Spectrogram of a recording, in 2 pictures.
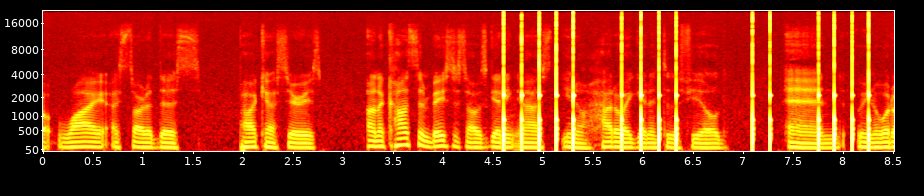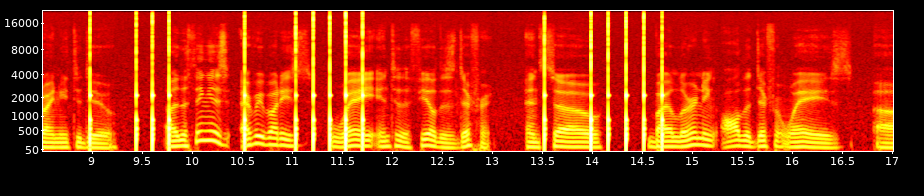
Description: Tap code, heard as taps on a table, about 6 knocks a second, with speech in English. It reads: YICE E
